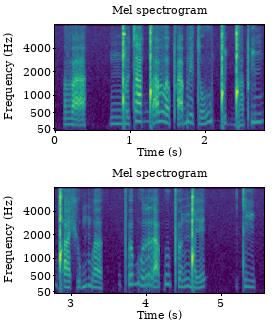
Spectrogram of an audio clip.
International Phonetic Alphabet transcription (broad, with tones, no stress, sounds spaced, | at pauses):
v a̰˨˩ | ŋ͡ǃ ɵ˩˥ t a˦˥ ɡ͡ǃ a̰˦˥ v ɐ˨˩ pʼ a̰˩˥ b e˨˩ t o˩˥ v ṵ˦˥ ǃ ḭ˨˩ ɡ͡ǃ a˩˥ pʼ i˦˥ m ǃʼ a˨˩ ʃ ṵ˩˥ b m b ɐ˨˩ | pʼ ɵ˦˥ b o˩˥ r a̰˩˥ p u˦˥ pʼ ɵ˩˥ ŋ͡ǃ e˩˥ | t i˨˩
